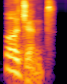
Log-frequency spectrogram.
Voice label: "urgent", Indian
